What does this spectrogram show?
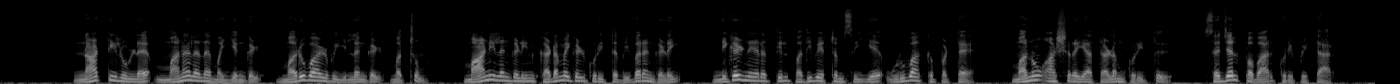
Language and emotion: Tamil, neutral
